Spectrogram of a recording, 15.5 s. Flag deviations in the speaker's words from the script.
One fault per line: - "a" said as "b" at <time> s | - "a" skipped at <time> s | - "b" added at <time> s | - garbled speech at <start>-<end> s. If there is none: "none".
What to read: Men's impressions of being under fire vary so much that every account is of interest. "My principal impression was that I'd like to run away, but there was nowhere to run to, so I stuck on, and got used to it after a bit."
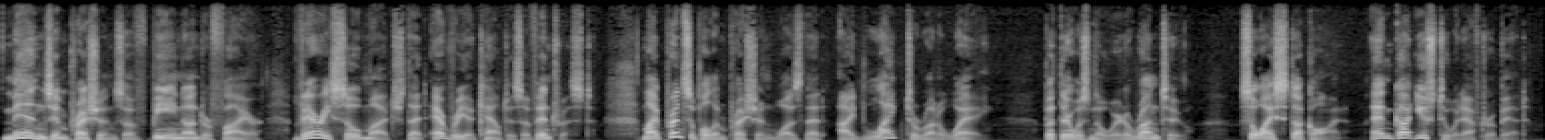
none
